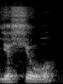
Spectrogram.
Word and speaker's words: Yeshua: of let's just say Jesus right um properly pronounced Yeshua right it can be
